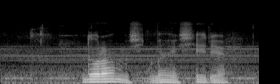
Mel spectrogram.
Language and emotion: Russian, sad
